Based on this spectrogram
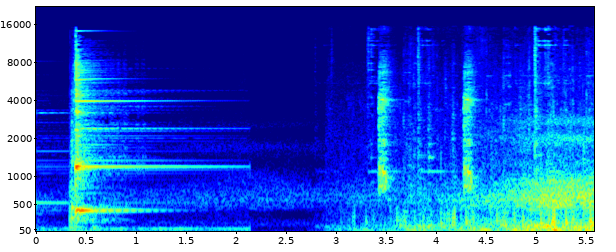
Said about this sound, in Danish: Hvad er det, der kommer der? Nå, det der. Ja, det, er en, øh, det er en hestevogn. Hvad er det? Ja, en hestevogn, det er et vogn, der bliver trukket af heste.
